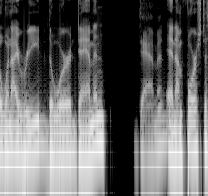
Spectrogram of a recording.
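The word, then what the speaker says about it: daemon: m o n is Damon apparently and the AE is an a sound like apple or bad linguistically so when I read the word Damon Dam and I'm forced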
